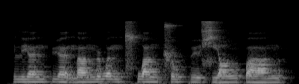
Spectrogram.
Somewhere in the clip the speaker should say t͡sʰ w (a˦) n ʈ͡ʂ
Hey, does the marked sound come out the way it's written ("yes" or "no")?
no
